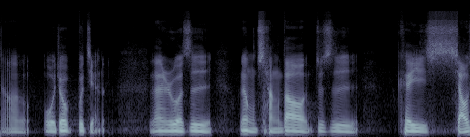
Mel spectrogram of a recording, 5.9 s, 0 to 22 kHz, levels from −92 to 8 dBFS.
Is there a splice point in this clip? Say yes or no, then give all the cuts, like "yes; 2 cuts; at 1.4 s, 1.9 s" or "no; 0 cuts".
yes; 1 cut; at 1.9 s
